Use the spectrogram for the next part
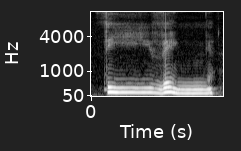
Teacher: my teeth are at the back of my bottom lip, but there's vibration to let me know it's a V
